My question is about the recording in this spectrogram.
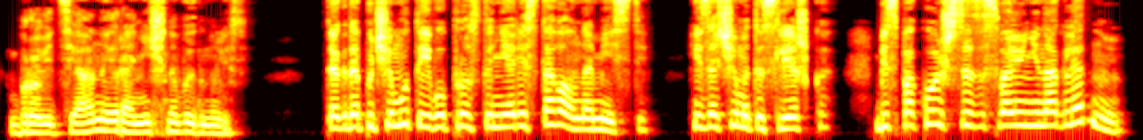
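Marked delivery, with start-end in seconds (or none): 2.4-8.4 high-pitched female character voice, teasing; woman's voice with a touch of irony; ironic, needling woman. Acted. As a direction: challenge him with raised-pitch questions.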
